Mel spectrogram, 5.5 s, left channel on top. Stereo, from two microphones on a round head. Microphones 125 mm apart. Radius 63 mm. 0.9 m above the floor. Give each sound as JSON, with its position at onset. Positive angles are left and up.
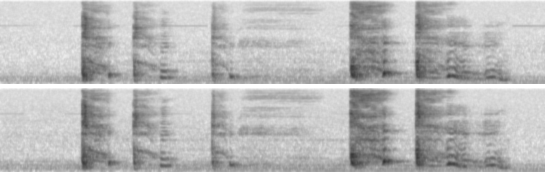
{"t": 0.8, "sound": "a cough", "side_deg": -40, "distance_m": 2.0}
